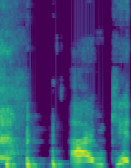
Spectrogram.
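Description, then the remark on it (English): Several quick coughs in a rapid burst, brought on by laughing, followed by a couple of longer voiced, breathy sounds like laughter trailing into more coughing. “I'm laughing so much, it's making me cough.”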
